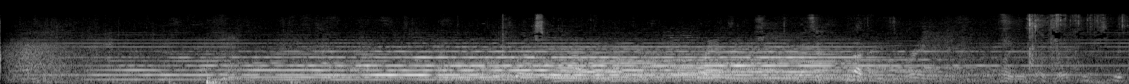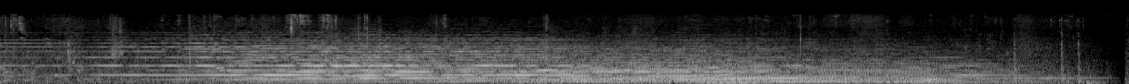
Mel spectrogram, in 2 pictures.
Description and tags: Orchestra Tune-Up 1
Recorded with a black Sony IC voice recorder.
tune-up, orchestral, music, symphony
